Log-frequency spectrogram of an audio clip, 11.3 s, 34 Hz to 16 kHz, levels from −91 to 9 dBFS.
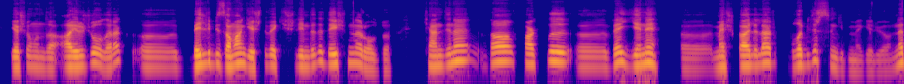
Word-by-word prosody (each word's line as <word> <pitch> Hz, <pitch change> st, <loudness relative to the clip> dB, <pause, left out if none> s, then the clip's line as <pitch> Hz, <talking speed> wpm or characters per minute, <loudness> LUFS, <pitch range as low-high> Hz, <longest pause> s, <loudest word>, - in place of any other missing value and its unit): yaşamında, 125 Hz, -2 st, -4 dB
ayırıcı 130 Hz, +4 st, +2 dB
olarak, 165 Hz, +5 st, -2 dB, 0.2 s
ııı, 125 Hz, -1 st, -11 dB, 0.2 s
belli 150 Hz, +3 st, +5 dB
bir 155 Hz, -, -4 dB
zaman 155 Hz, +3 st, +4 dB
geçti 140 Hz, +2 st, -3 dB
ve 140 Hz, -, 0 dB
kişiliğinde 135 Hz, +2 st, -7 dB
de 185 Hz, -2 st, -5 dB
değişimler 160 Hz, 0 st, 0 dB
oldu. 105 Hz, -3 st, -8 dB, 0.4 s
Kendine 155 Hz, +8 st, 0 dB, 0.2 s
daha 180 Hz, +1 st, +5 dB
farklı, 175 Hz, +3 st, +2 dB
ııı, 125 Hz, -1 st, -11 dB
ve 165 Hz, -, +4 dB
yeni, 155 Hz, 0 st, +2 dB, 0.3 s
ııı, 110 Hz, 0 st, -17 dB
meşgaleler 140 Hz, +5 st, +2 dB, 0.2 s
bulabilirsin 145 Hz, -, -4 dB
gibime 100 Hz, -3 st, -19 dB
geliyor. 95 Hz, +1 st, -20 dB
Ne 165 Hz, +4 st, 0 dB
140 Hz, 135 wpm, -22 LUFS, 125-160 Hz, 0.4 s, belli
